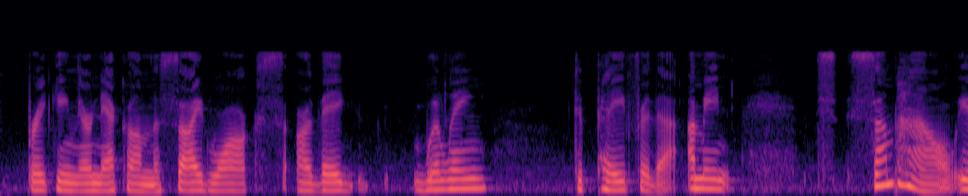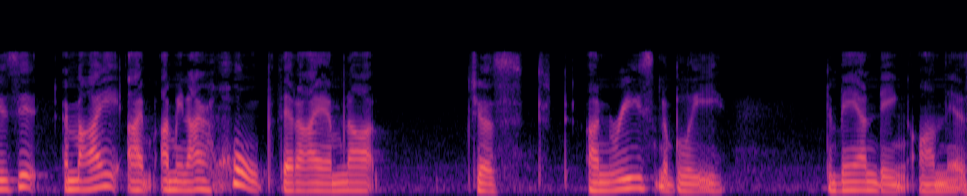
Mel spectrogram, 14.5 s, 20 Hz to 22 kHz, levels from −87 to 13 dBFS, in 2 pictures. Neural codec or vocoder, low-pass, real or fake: none; 7.2 kHz; real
